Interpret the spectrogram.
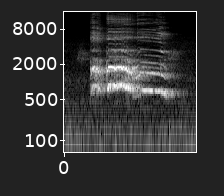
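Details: Young pet rooster giving its first crow: a hoarse, rough cock-a-doodle-doo lasting about one and a half seconds, starting abruptly, swelling louder midway, then trailing off in a strained, wavering tail against a quiet background.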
